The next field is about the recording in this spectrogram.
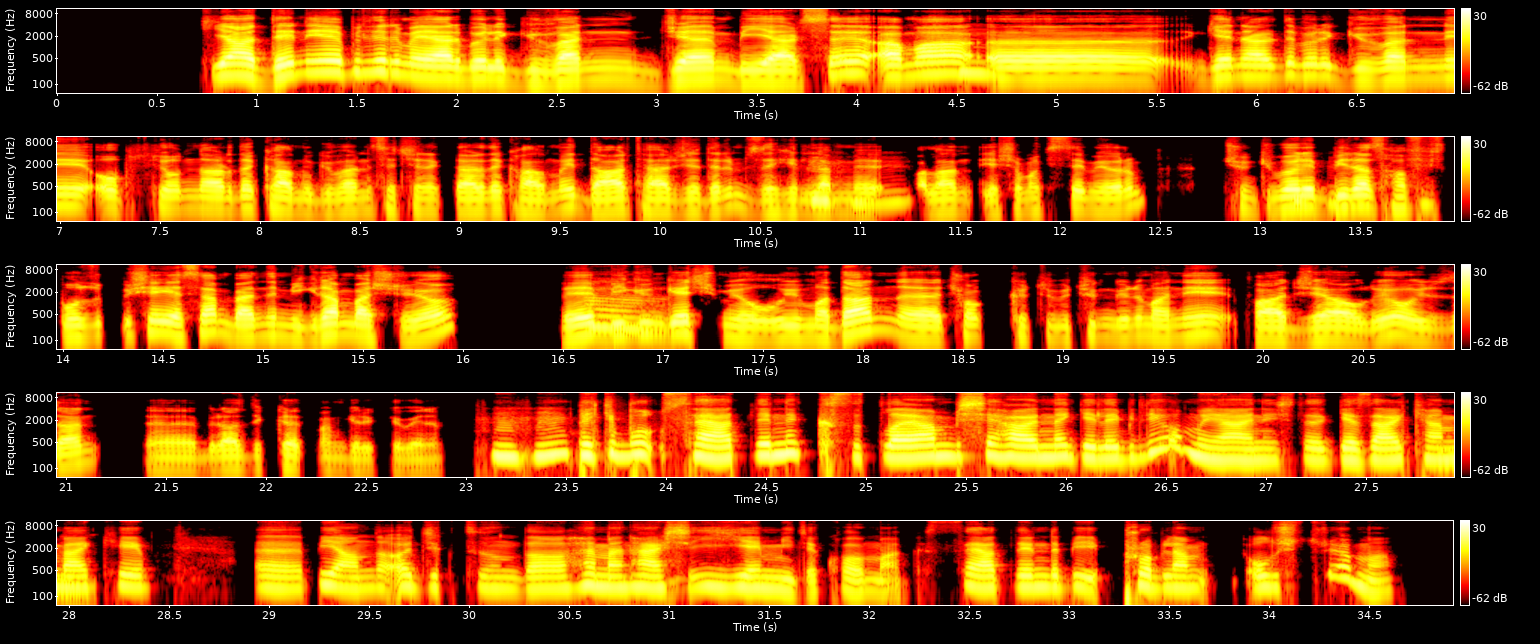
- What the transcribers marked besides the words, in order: other background noise
- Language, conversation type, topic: Turkish, podcast, Sevdiğin bir sokak yemeğiyle ilgili unutamadığın bir anını bize anlatır mısın?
